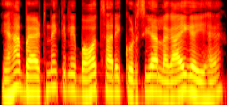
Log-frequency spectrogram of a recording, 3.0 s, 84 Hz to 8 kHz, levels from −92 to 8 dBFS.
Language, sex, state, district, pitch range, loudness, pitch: Hindi, male, Jharkhand, Ranchi, 130-160 Hz, -16 LUFS, 145 Hz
